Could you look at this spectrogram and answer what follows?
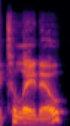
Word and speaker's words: Toledo: I'm from Ohio, where we don't know how to pronounce anything, and we have Toledo, which in Spain would be Toledo.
